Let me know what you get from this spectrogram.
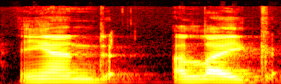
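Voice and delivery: ordinary talk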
